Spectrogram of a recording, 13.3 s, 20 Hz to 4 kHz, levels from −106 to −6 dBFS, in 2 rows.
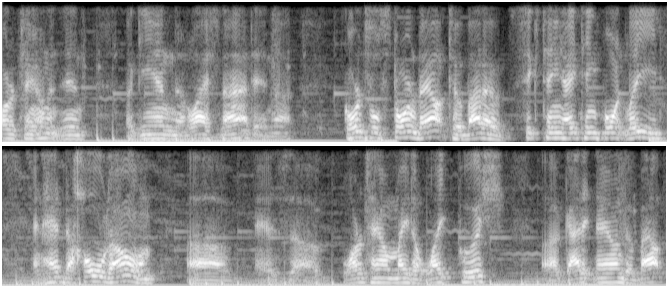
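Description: No technical faults are audible.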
